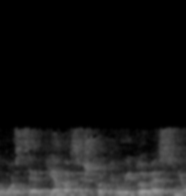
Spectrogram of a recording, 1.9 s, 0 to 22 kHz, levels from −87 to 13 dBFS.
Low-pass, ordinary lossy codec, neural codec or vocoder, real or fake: 19.8 kHz; AAC, 24 kbps; none; real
